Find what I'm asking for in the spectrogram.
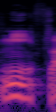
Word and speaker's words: Nif: So you have to be like, hey, it's N-I-F, but it's pronounced Neef, like N-E-E-F. Because that obviously is tricky for people. It's like, oh, you know, Neef rhymes with riff or something. I'm like, no, it rhymes with leaf, like on a tree.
